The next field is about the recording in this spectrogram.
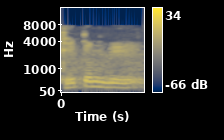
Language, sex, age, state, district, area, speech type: Sindhi, male, 60+, Rajasthan, Ajmer, rural, spontaneous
